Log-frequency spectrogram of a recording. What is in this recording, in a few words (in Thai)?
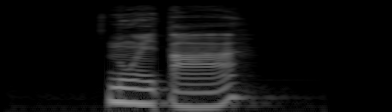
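"หน่วยแหน่", ภาษาโคราช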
